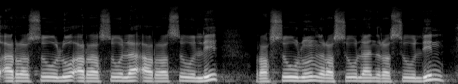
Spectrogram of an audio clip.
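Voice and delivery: "ar-rasulu, ar-rasula, ar-rasuli" then "rasulun, rasulan, rasulin", each final vowel spelled out clearly; Arabic case endings. Shown as a demonstration. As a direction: recite the endings -u, -a, -i and -un, -an, -in one by one. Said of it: "why do we change u".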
